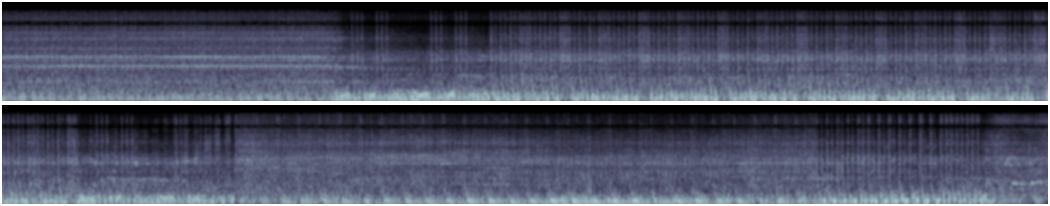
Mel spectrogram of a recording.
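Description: Loud DJ music from a truck-mounted loudspeaker stack, close to the speakers. For the first five seconds it is a steady high-pitched tone over the mix. Then a heavy, pounding bass beat comes in and runs on.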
